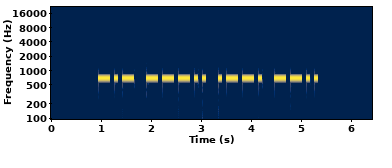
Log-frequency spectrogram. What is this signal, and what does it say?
Morse code, heard as a keyed tone, about 15 wpm, 700 Hz. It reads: K8PZ
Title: USA Call Signs - 4 Characters - Repeated 3x - 15wpm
